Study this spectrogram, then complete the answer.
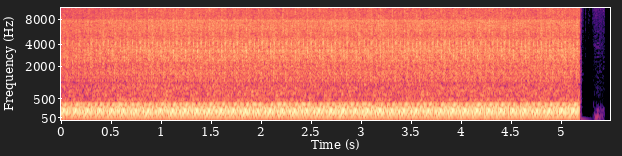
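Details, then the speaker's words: Toyota 1UZ-FE V8 in a Lexus SC400/Soarer on a 40/40/40 ECU with a brand new conversion loom; even, deep V8 idle rumble at a steady pace with no misfire or ticking before shutoff, running healthy. "I think we'll fire it up one more time and call it a day."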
